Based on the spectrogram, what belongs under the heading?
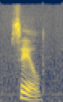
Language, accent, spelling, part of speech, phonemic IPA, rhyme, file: English, US, sailed, verb / adjective, /seɪld/, -eɪld, En-us-sailed.ogg
- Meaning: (verb) simple past and past participle of sail; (adjective) 1. Having a specified kind or number of sail 2. Having the sails set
